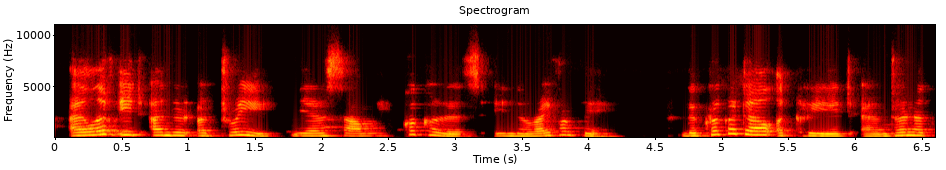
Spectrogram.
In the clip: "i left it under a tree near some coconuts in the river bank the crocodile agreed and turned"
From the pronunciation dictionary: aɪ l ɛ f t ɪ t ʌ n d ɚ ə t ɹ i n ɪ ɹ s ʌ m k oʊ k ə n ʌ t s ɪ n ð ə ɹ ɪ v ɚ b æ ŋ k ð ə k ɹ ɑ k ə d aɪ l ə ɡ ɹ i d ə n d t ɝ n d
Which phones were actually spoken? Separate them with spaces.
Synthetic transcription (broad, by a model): aɪ l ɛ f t ɪ t ʌ n d ɚ ə t ɹ i n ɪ ɹ s ʌ m k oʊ k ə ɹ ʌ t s ɪ n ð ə ɹ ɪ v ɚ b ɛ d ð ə k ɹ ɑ k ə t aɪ l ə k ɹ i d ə n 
